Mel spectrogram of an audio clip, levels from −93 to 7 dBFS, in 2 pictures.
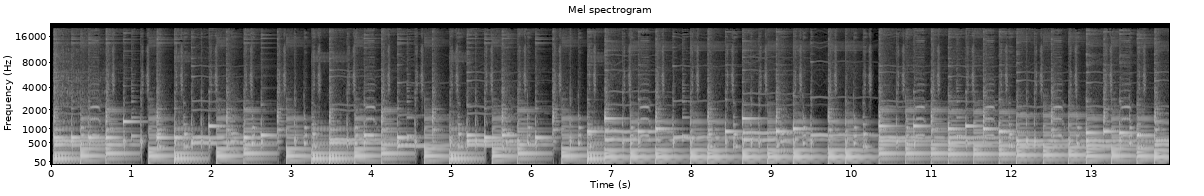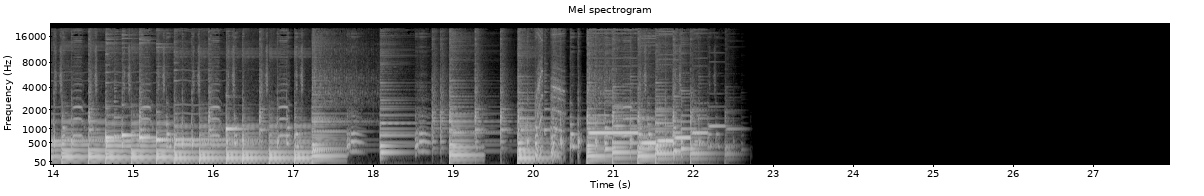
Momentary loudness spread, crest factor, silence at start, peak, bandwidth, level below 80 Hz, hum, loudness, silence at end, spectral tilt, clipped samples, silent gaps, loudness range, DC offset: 6 LU; 18 dB; 0 s; 0 dBFS; over 20 kHz; -36 dBFS; none; -18 LUFS; 5.2 s; -6.5 dB/octave; under 0.1%; none; 4 LU; 0.8%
